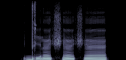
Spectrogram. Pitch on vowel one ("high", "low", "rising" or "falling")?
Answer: low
